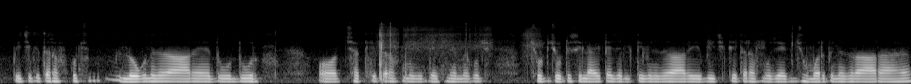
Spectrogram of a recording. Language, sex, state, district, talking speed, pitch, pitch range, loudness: Hindi, male, West Bengal, Jhargram, 255 wpm, 135 Hz, 130-140 Hz, -18 LUFS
